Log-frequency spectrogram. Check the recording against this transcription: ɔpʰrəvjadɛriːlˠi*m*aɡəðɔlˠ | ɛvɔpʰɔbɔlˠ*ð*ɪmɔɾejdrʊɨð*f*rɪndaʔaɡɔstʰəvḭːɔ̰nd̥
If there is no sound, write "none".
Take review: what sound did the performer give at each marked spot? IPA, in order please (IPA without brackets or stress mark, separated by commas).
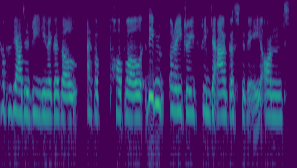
n, ð, f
